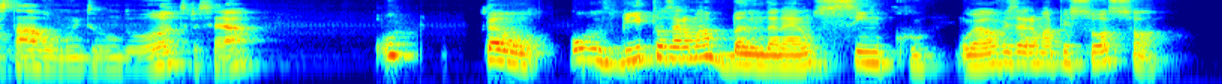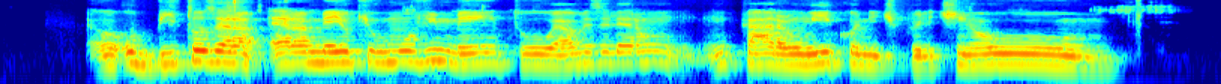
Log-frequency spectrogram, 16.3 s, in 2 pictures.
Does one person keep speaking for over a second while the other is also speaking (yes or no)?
no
